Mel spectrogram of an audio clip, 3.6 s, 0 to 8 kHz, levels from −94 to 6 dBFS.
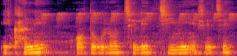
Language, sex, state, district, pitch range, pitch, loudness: Bengali, male, West Bengal, Alipurduar, 120-135 Hz, 130 Hz, -15 LUFS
